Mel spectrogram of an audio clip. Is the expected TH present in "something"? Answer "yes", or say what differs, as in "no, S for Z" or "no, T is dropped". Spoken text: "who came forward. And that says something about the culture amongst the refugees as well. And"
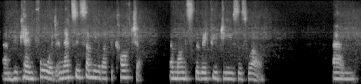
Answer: yes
